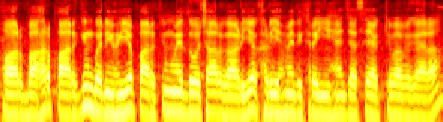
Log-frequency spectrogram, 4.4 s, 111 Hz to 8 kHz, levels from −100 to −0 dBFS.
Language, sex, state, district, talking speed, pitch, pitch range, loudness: Hindi, male, Punjab, Kapurthala, 255 wpm, 150 Hz, 145-160 Hz, -14 LUFS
